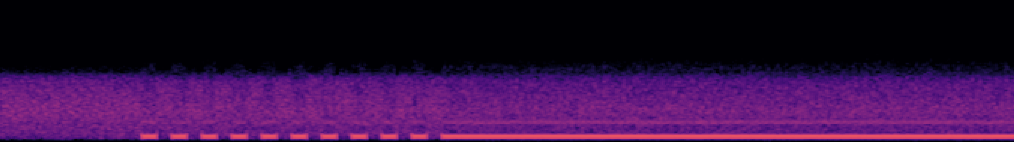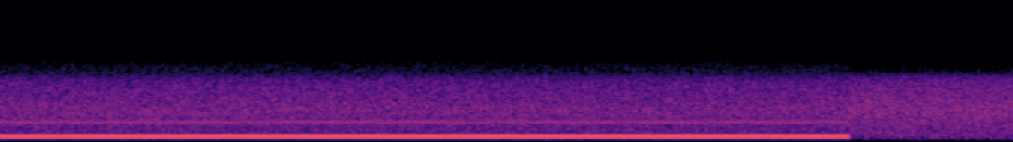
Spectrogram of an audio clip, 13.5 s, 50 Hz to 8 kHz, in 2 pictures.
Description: Telephone call progress tone (North American plan), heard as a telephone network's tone, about 350, 440 Hz, 0.1 s on and 0.1 s off, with phone line noise. Stutter dial tone.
